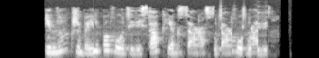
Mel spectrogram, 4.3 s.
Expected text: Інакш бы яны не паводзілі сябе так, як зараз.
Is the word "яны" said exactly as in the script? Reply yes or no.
no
